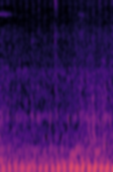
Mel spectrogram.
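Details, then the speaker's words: Yamaha NMAX that stalled suddenly with noise, after replacing collapsed camshaft bearing, camshaft and decompression mechanism: steady single-cylinder idle, even low pulses, no clatter or misses; normal after repair. "udah selesai diperbaiki Alhamdulillah udah nyala kembali normal"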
